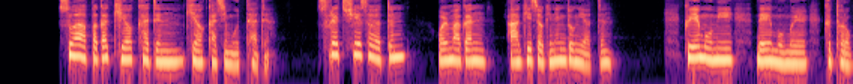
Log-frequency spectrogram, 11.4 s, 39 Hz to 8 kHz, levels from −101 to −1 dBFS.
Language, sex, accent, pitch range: Korean, female, native, 160-215 Hz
